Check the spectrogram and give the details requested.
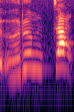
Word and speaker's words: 으름장: 발음은 짱으로 나시 있죠 그래 으름장 할 때 이렇게 된소리 필요하지 않습니다 음 그리고 우리가 의사 되다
